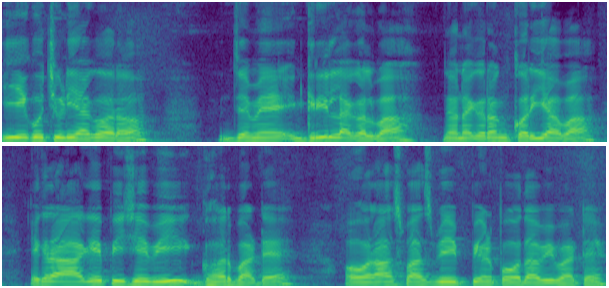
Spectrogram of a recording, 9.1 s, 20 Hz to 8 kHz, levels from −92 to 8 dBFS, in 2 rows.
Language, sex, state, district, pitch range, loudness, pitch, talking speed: Bhojpuri, male, Bihar, East Champaran, 140-160 Hz, -14 LUFS, 150 Hz, 170 wpm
